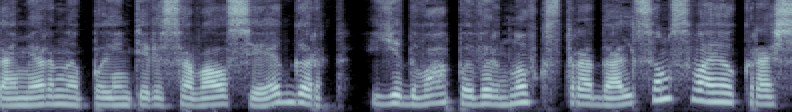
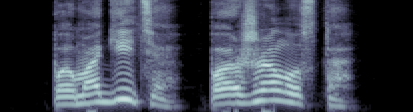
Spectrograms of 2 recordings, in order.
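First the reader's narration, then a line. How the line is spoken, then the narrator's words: Many animals shouting together. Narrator (Russian): Закричали в семь глоток звери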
